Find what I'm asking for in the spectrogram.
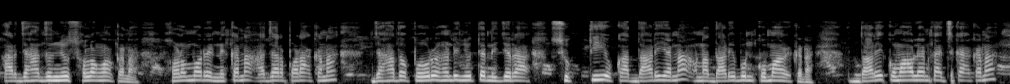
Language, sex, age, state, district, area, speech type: Santali, male, 45-60, West Bengal, Dakshin Dinajpur, rural, spontaneous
